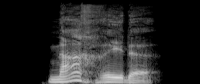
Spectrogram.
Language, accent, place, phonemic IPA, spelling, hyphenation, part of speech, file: German, Germany, Berlin, /ˈnaːxˌʁeːdə/, Nachrede, Nach‧re‧de, noun, De-Nachrede.ogg
- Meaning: afterword, epilogue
